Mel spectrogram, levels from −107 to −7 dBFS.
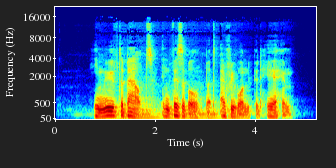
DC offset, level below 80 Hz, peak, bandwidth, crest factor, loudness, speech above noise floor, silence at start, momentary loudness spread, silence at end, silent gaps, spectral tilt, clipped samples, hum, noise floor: under 0.1%; -42 dBFS; -2 dBFS; 13.5 kHz; 16 dB; -19 LUFS; 45 dB; 0.8 s; 15 LU; 0.5 s; none; -8 dB/octave; under 0.1%; none; -63 dBFS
